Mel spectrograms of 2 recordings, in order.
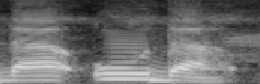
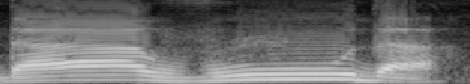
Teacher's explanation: वाव पर जब पेश हो तो उसे ऊ नहीं बल्कि वू पढ़ें, दावूदा। देखिए वूदा, दाऊदा और दावूदा में बहुत फ़र्क है, तो जब वाव पर पेश हो तो इसे आप वू पढ़ें, वू।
